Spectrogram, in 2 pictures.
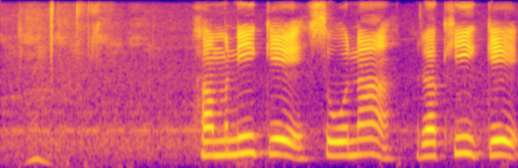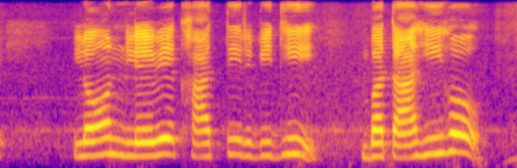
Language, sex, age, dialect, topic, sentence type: Magahi, female, 31-35, Southern, banking, question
